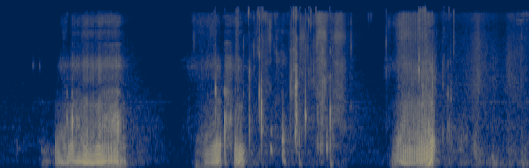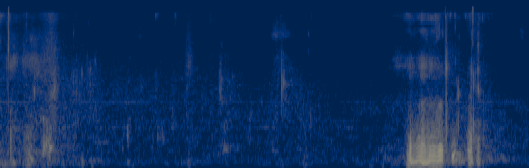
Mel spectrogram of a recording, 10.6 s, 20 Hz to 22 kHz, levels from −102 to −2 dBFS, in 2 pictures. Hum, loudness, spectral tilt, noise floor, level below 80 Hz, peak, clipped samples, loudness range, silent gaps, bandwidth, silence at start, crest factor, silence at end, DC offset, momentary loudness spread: none; -46 LUFS; -5.5 dB/octave; -87 dBFS; -88 dBFS; -24 dBFS; under 0.1%; 20 LU; none; 18 kHz; 0.55 s; 24 dB; 0.5 s; under 0.1%; 22 LU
